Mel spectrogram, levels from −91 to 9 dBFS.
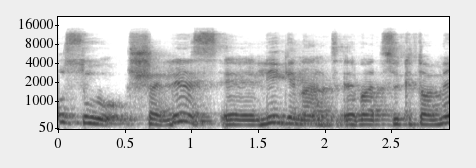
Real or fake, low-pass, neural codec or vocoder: fake; 14.4 kHz; vocoder, 44.1 kHz, 128 mel bands, Pupu-Vocoder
